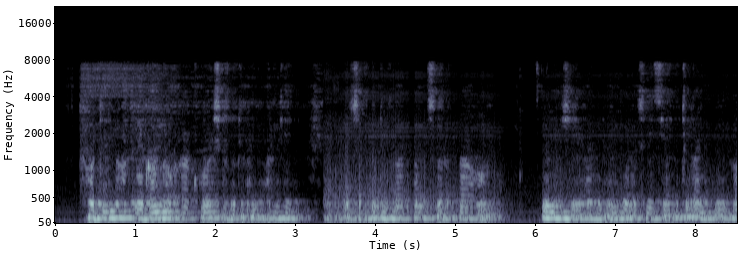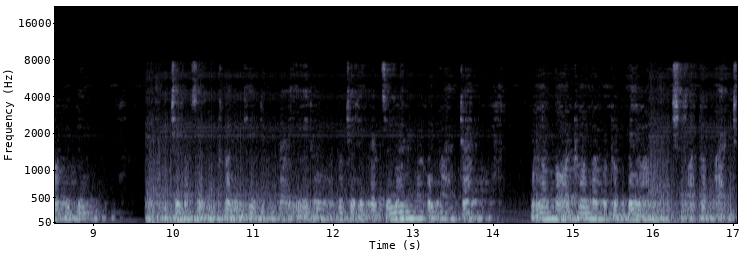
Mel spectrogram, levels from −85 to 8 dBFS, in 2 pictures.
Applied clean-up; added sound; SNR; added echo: neural separator model SepFormer DNS4.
